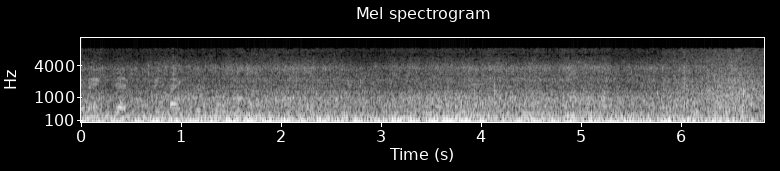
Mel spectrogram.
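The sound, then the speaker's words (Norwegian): Waves wash steadily onto a long sandy beach on the south side of Listerlandet in good weather, a continuous broad hiss of surf over a deep, rumbling undertone, with no clear breaks between swells and some wind noise mixed in. “Fra Loshavn dreger vi videre i Vesterveg og møter nesten uendelige sandstrender på sydsiden av Listerlandet.”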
